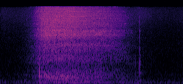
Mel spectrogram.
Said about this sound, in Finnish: Otetaan nyt kaikki yhdessä hengitys sisään.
